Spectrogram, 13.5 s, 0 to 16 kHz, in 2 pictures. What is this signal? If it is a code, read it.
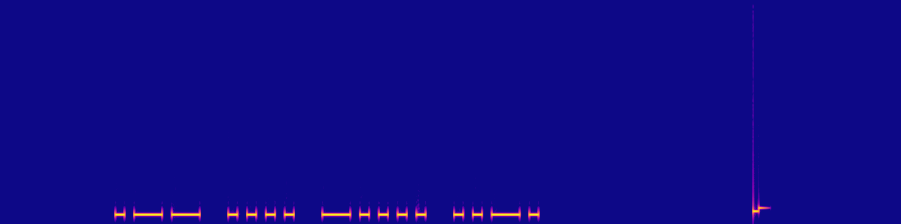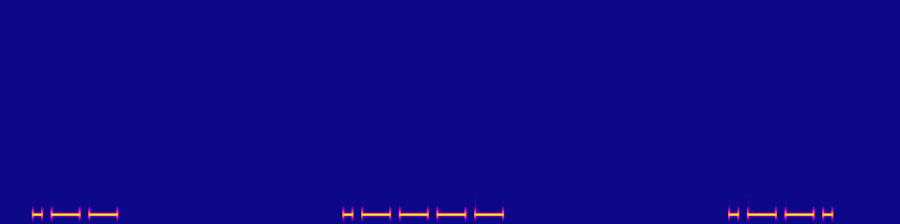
Morse code, heard as a keyed tone, about 17 wpm, spaced as for 8 wpm, 700 Hz. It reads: WH6F W1P
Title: USA Call Signs - 4 Characters - 8x Character Spacing - 17wpm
